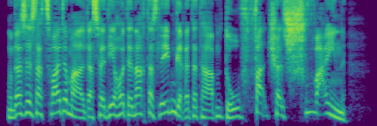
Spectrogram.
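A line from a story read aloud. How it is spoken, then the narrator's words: Shouted. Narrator (German): schrie Ron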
